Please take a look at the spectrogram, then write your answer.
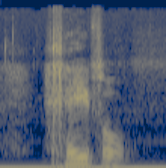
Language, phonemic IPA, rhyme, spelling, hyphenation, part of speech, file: Dutch, /ˈɣeː.vəl/, -eːvəl, gevel, ge‧vel, noun, Nl-gevel.ogg
- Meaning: façade (of a building)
